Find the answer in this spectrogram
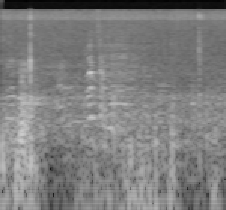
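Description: Men's voices shouting and calling out across an outdoor football pitch, loudest just after the start.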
